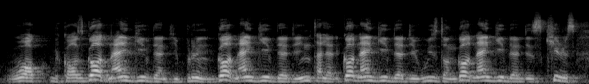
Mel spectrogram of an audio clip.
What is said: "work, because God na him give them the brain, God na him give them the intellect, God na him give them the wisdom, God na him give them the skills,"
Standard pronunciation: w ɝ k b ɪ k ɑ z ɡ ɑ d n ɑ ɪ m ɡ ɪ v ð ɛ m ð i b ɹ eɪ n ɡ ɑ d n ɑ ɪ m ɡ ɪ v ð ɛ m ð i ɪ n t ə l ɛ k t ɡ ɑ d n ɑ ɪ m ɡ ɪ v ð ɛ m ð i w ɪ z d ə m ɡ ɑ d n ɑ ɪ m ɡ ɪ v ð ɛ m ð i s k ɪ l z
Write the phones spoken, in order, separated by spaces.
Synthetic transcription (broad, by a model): w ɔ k b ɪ k ɑ s ɡ ɑ d n ɑ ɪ ɡ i v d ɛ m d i b ɹ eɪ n ɡ ɑ d n ɑ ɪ ɡ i v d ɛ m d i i n t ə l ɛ t ɡ ɑ d n ɑ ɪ ɡ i v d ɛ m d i w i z d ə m ɡ ɑ d n ɑ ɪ ɡ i v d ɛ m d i s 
